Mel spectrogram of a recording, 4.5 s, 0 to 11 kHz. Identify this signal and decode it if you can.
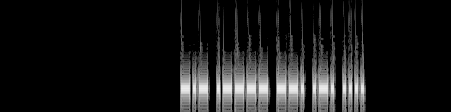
Morse code, heard as a keyed tone, about 40 wpm, 700 Hz. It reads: K1GRH
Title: USA Call Signs - 5 Characters - 40wpm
